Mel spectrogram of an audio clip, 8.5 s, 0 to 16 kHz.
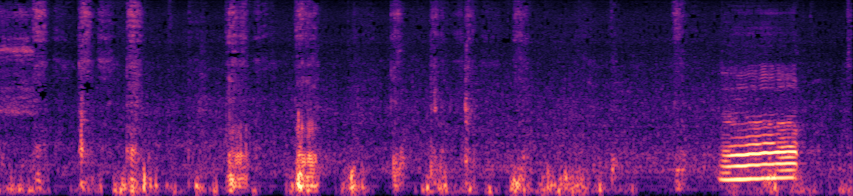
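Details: Dog with kennel cough for 4 days and on medication: a run of short, harsh, hacking coughs, then a brief high whine.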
